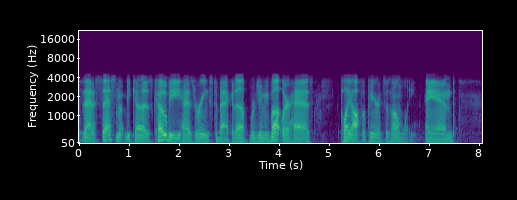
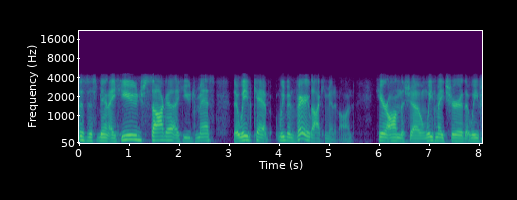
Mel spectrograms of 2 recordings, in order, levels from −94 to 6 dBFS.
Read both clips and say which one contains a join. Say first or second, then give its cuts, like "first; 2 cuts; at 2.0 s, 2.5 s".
second; 1 cut; at 4.6 s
